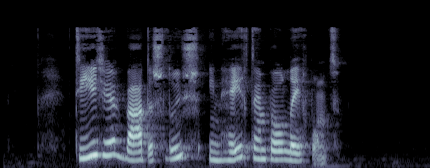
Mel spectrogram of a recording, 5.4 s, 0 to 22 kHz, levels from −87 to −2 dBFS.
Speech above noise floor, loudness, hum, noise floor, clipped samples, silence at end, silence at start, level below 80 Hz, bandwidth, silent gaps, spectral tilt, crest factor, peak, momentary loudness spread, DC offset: 50 dB; -24 LUFS; none; -74 dBFS; under 0.1%; 1.2 s; 0.95 s; -66 dBFS; 11.5 kHz; none; -3.5 dB/octave; 18 dB; -8 dBFS; 15 LU; under 0.1%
